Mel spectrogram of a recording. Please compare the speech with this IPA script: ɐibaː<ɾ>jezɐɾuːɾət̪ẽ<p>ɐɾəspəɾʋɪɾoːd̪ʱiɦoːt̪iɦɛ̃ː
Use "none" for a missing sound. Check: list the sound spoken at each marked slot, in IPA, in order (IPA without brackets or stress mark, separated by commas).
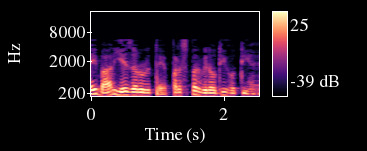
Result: ɾ, p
